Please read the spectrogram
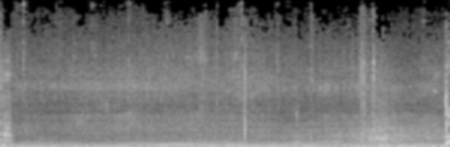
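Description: Car engine and tyre noise heard from inside the cabin while driving: a steady low drone under a constant rush of road noise.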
